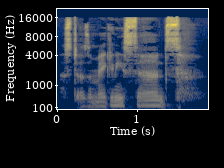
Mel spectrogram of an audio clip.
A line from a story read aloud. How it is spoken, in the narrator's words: he moans to himself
